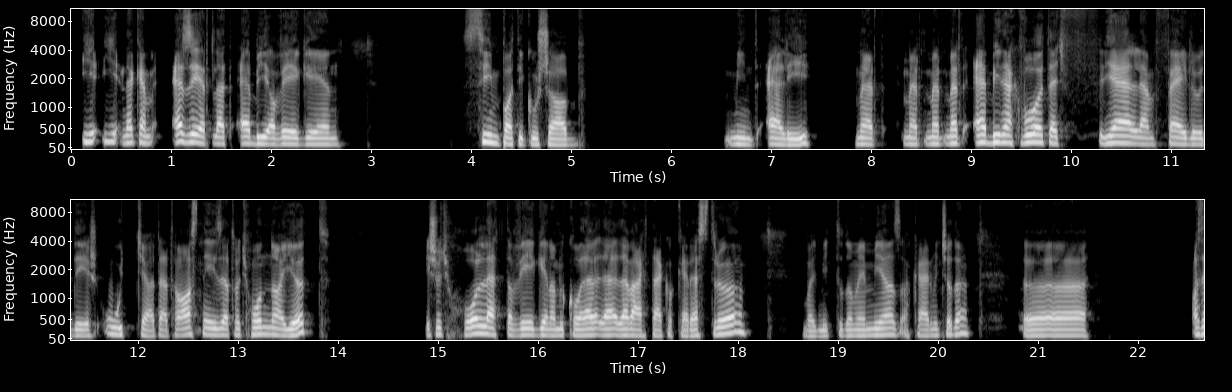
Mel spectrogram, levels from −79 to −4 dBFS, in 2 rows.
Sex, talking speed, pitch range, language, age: male, 115 wpm, 130-160 Hz, Hungarian, 30-49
